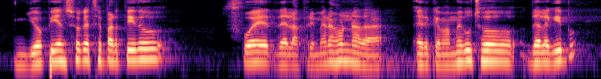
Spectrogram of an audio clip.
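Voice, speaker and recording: A man speaks at a moderate pace with a fairly high pitch and ordinary pitch variation. His tone is dark and mellow. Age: 40s. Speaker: podcast co-host, football fan. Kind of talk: casual chat.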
